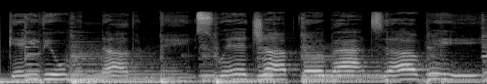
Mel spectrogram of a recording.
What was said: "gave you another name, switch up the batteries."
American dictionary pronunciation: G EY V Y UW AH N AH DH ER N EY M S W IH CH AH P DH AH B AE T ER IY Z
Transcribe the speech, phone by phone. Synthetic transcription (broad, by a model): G EY V Y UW AH N AH DH ER N EY M S W IH CH AH P DH AH B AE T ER IY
